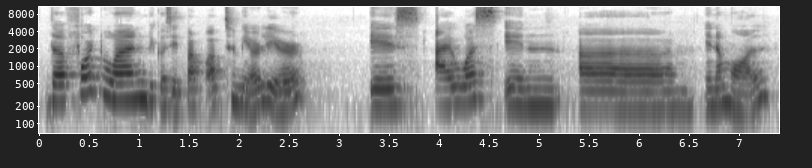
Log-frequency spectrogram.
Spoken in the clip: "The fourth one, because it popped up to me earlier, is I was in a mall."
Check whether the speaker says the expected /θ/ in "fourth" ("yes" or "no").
no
